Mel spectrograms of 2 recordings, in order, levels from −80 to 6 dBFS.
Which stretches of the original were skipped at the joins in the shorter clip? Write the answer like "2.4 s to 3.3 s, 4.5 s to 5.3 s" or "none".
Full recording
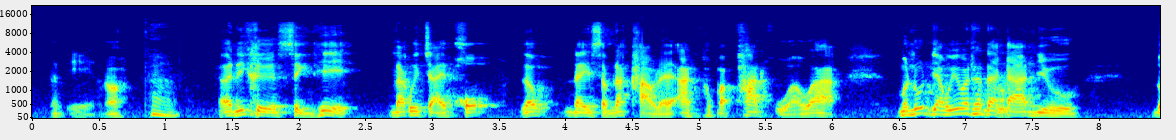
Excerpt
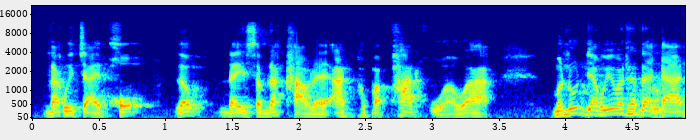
none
